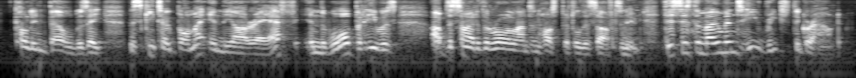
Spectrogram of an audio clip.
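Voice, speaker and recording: Amid noticeable background noise, a man talks very fast in a fairly high voice with very wide pitch swings. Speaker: radio presenter. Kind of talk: radio news interview.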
